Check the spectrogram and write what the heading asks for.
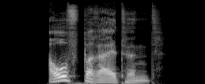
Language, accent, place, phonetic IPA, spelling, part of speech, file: German, Germany, Berlin, [ˈaʊ̯fbəˌʁaɪ̯tn̩t], aufbereitend, verb, De-aufbereitend.ogg
- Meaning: present participle of aufbereiten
